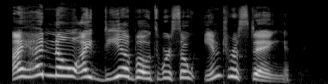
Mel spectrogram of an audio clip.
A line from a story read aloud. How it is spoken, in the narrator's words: Cloud exclaimed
